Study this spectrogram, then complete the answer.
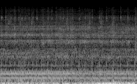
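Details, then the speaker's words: Motorized bicycle two-stroke, new B5HS plug, cleaned carburetor, adjusted needle: uneven buzzing that stumbles and cuts out once speed builds; misfire at speed, owner suspects clogged exhaust. "e mesmo assim continuou falhando Ó depois de uma velocidade e começa a atacar"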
